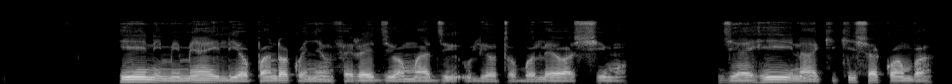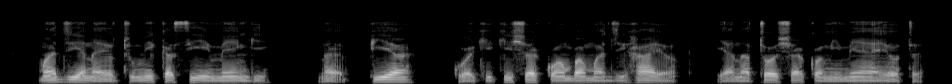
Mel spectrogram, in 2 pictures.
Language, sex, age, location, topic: Swahili, male, 25-35, Nairobi, agriculture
